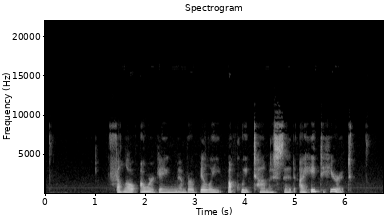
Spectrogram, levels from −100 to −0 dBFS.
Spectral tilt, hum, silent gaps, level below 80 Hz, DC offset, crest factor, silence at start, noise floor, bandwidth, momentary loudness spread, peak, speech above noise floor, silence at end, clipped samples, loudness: -5.5 dB/octave; none; none; -68 dBFS; under 0.1%; 24 dB; 1.3 s; -76 dBFS; 9.4 kHz; 6 LU; -8 dBFS; 46 dB; 0.65 s; under 0.1%; -30 LUFS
